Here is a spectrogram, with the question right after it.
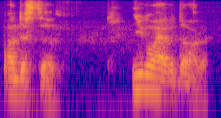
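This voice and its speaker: A man's voice: medium pitch, lively intonation, fast talker, mellow, breathy edge, muffled recording. A man co-hosting a podcast, teasing the others in casual banter with mock-formal questions. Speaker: podcast co-host.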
